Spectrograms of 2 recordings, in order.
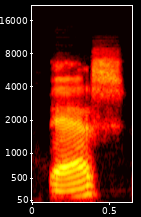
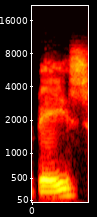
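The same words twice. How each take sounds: First: "Bass" with short a, like the fish; short-a pronunciation. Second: "Bass" with long a, like bass guitar; long-a pronunciation. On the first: Naming a video game boss character, "Bass" with short a. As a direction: say "Bass" to rhyme with "pass". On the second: Offering another name for the boss, "Bass" with long a. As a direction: say "Bass" to rhyme with "face". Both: Shown as a demonstration. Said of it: "however you wanna pronounce it".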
